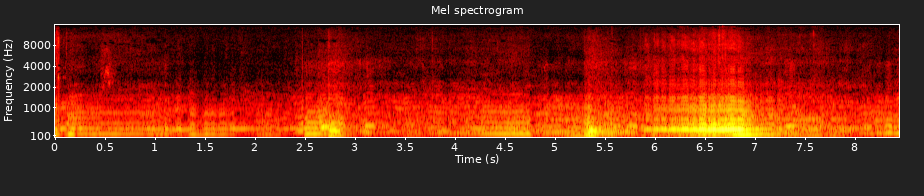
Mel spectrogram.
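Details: In the Eifel, a European hornet's low, droning wing buzz swells and fades as it flies close.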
